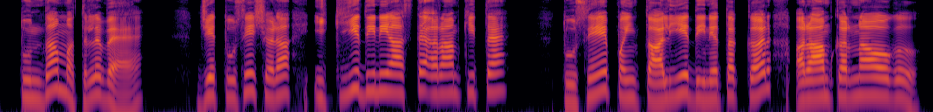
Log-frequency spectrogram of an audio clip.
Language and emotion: Dogri, surprised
